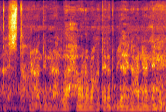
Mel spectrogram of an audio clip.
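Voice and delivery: hushed rushed prayer; frightened whispered prayer. Real, not acted. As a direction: whisper the prayer fast in fear. Candle fell, frightened praying.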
